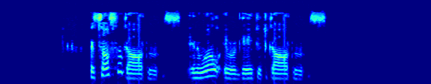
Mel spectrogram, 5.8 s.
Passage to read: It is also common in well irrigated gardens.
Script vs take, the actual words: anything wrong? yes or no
yes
